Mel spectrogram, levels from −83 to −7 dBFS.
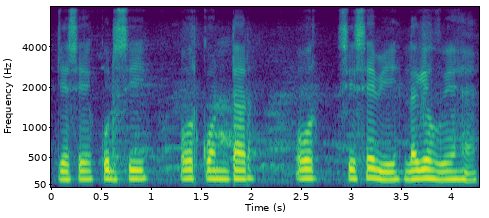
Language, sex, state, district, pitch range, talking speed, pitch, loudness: Hindi, male, Uttar Pradesh, Saharanpur, 135-150 Hz, 140 wpm, 145 Hz, -16 LUFS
